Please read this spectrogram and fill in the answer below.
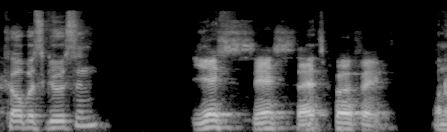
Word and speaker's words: Kobus Goosen: Kobus Goosen?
